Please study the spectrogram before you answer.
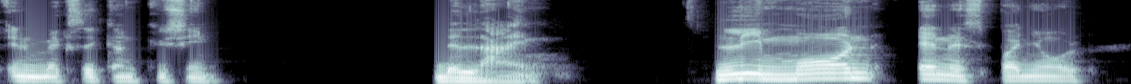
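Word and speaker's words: limón: here in in Mexico is called lemon l i m o Accent on the o n lemon there's the accent if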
